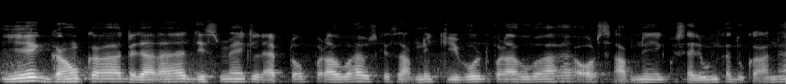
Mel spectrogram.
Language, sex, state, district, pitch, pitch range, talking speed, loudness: Hindi, male, Bihar, West Champaran, 120 Hz, 115-130 Hz, 185 wpm, -20 LUFS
